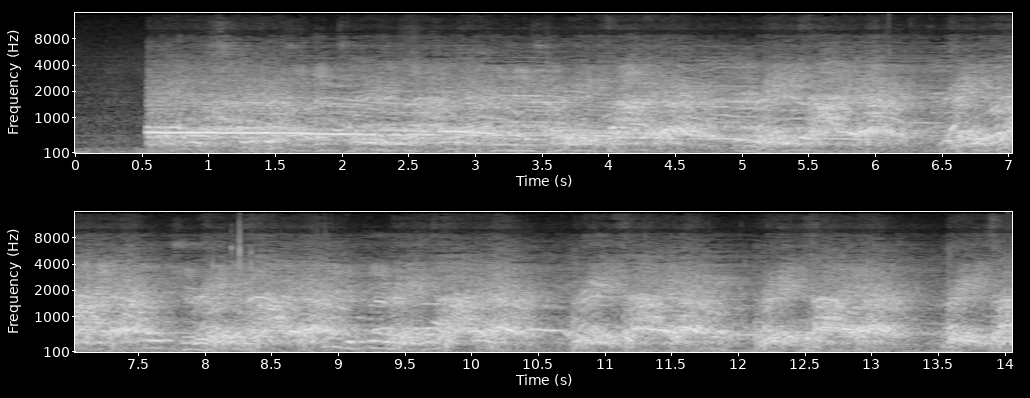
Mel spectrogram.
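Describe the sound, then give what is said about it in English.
A loud crowd of supporters shouts and jeers continuously, with a politician's steady voice speaking through a microphone faintly underneath, carrying on in a flat monotone beneath the noise. “And you can hear him droning on underneath as if nothing is going, nothing in the crowd is phasing him.”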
